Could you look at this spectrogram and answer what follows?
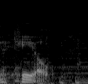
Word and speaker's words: Hayle: Hayle is actually the correct pronunciation of this city.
